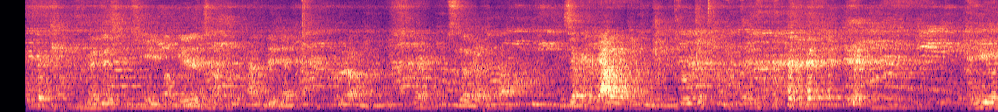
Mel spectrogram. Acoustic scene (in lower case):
crowded indoor space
